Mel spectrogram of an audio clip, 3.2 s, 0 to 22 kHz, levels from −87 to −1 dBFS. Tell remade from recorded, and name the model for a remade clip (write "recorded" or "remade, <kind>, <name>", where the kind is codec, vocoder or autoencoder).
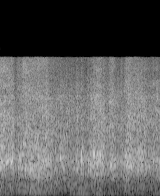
remade, codec, DAC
